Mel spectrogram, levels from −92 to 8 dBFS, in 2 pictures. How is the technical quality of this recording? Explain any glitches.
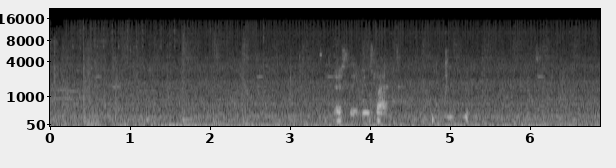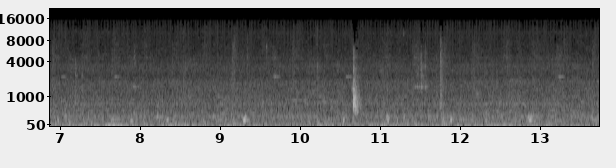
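The technical quality of this recording is sound, with no glitches to explain.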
